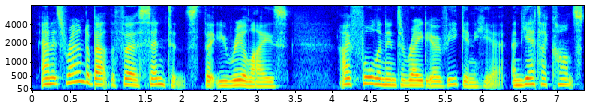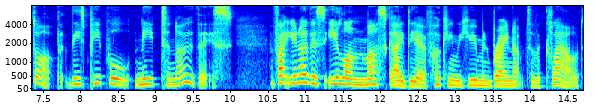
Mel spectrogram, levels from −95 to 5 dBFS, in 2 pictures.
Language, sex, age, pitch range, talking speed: English, female, 30-49, 165-205 Hz, 180 wpm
